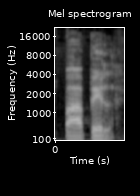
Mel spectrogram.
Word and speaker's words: papel: Okay, you can pronounce it perfectly by PA at once, pa, and PEL, so it becomes papel. Object number 7, telephone in English called telefono.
